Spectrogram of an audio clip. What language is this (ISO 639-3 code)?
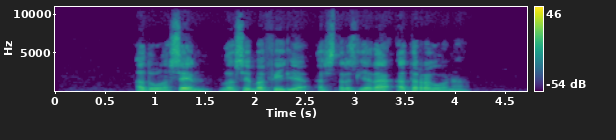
cat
